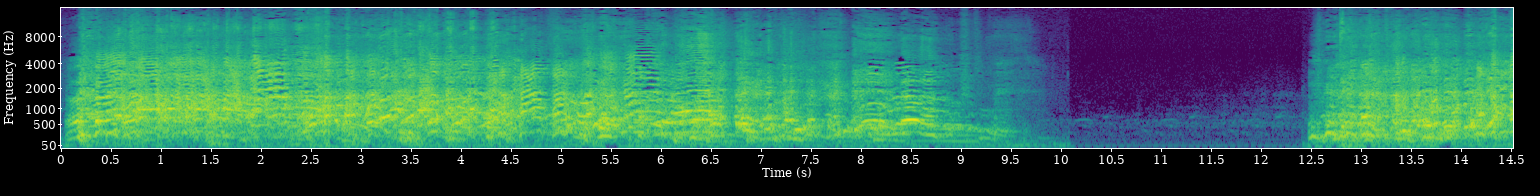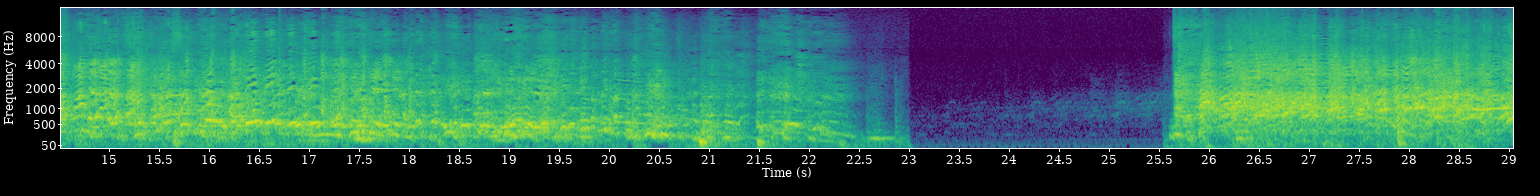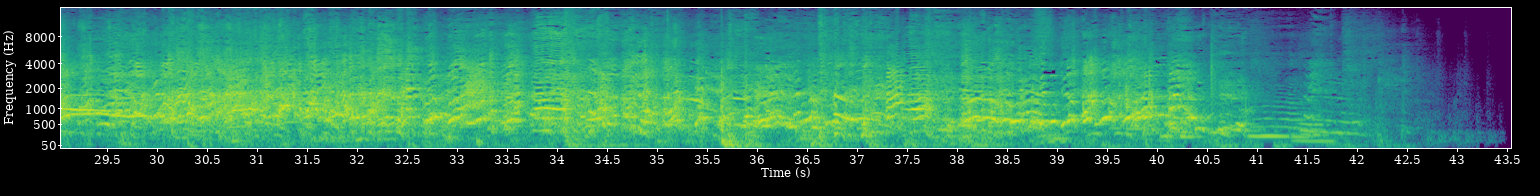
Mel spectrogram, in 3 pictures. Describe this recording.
Ihmisjoukon iloista naurua sisällä. Kolme versiota.
Paikka/Place: Saksa / Germany
Aika/Date: 1985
